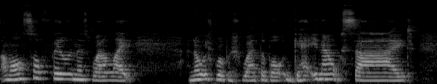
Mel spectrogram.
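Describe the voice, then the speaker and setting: At a moderate pace, a woman with a north-west English accent and a fairly high pitch sounds somewhat breathy, keeping very even loudness and ordinary pitch variation. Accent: woolly back (north-west English). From northern England. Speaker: tarot and angel card reader. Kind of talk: spiritual card reading guidance. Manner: casual, chatty with fillers.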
